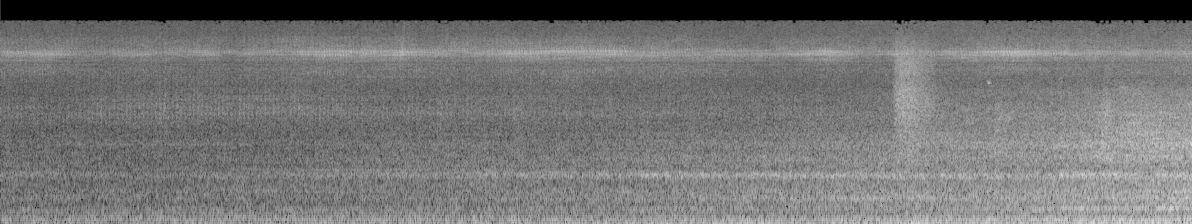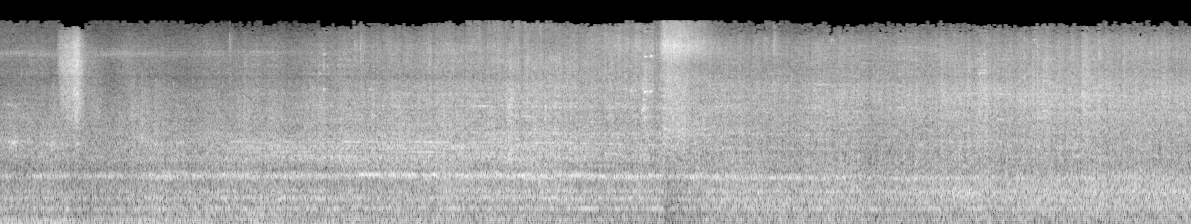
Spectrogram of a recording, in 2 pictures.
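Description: A CSX mixed freight train approaching and rolling across a steel trestle. Its rumble grows steadily louder over the first half, with a few short high squeals, then holds as the steady rumble and clatter of the cars crossing the bridge.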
